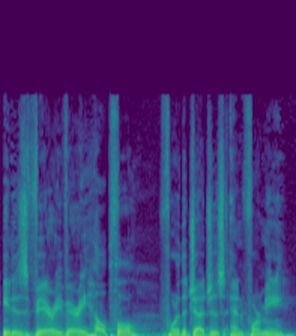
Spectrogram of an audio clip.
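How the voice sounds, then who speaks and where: A man's voice: medium pitch, lively intonation, measured pace, warm tone. A man acting as pronouncer who patiently explains the rules to young spellers before a spelling bee, speaking into a microphone and often checking in with "okay?".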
